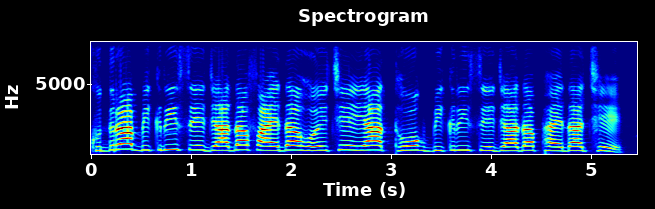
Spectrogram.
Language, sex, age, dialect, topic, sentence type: Magahi, female, 18-24, Northeastern/Surjapuri, agriculture, question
